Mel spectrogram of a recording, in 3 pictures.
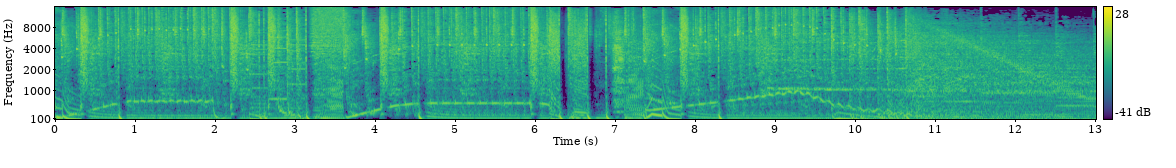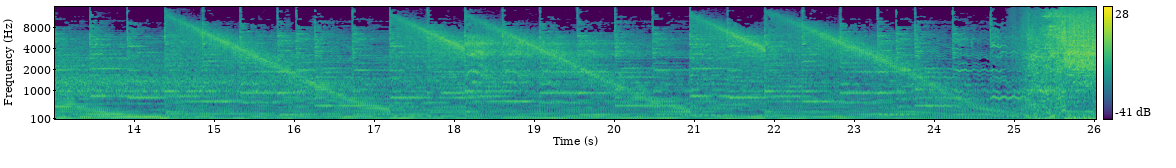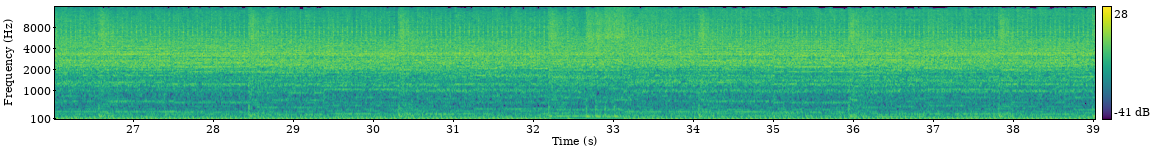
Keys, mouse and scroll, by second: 0.7 shift+m, 1.2 alt+scroll up 1, 1.7-2.1 alt+scroll up 1, 3.0 alt+click, 3.4 alt+scroll down 1, 4.0 space, 4.1 click, 4.2 space, 4.5 alt+scroll up 1, 6.0 alt+click, 6.5-7.0 alt+scroll down 1, 7.0 click, 8.3 space, 8.4 click, 8.5 space, 9.5-9.9 alt+scroll up 1, 10.0 click, 10.9 Up, 12.8 click, 14.3 click, 15.0-15.7 alt+scroll up 1, 15.7-18.6 drag, 20.2 click, 22.4 click, 23.4 ctrl+shift+[, 24.3 ctrl+shift+[, 24.5 shift+click, 25.5 alt+scroll down 1, 25.6 click, 25.9 space, 26.7 click, 27.8 space, 27.9 click, 28.1 space, 29.3 click, 29.4-30.8 shift+drag, 32.5 click, 36.0 alt+scroll up 1, 36.5 click, 37.2 ctrl+shift+[, 37.6 click, 37.6 scroll down 1, 38.7 alt+scroll up 1, 38.8 alt+scroll down 1.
